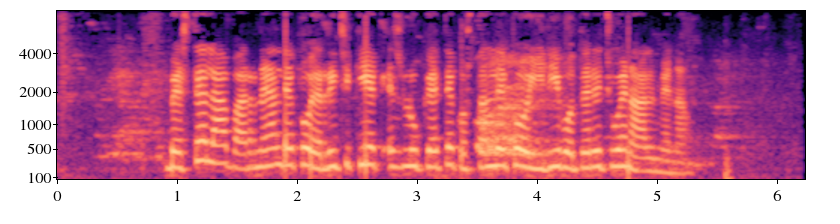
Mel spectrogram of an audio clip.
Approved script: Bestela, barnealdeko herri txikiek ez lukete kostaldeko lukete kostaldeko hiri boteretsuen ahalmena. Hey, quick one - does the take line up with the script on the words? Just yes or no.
no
